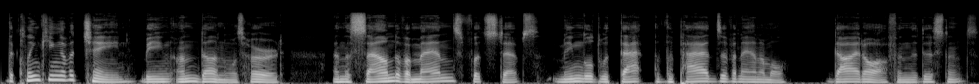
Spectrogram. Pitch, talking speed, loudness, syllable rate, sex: 125 Hz, 185 wpm, -21 LUFS, 4.6 syllables/s, male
